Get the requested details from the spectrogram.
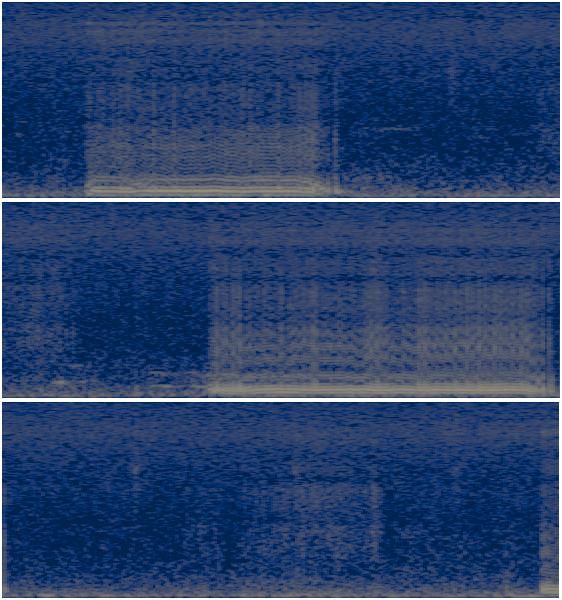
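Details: Cat snoring, with the sounds likened to farts.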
